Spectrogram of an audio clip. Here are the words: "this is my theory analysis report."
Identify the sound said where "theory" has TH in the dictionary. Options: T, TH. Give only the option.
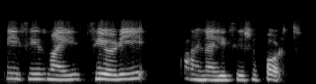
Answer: T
